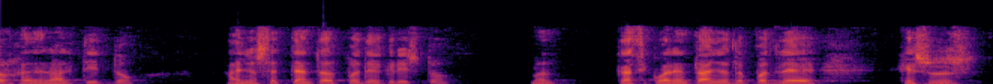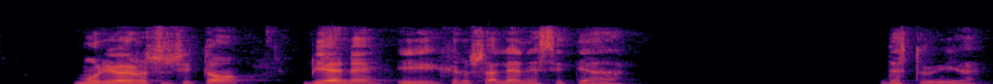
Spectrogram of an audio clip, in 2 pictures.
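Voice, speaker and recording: A man preaching a sermon as pastor, impassioned, with rhetorical questions to his listeners, surging to emphatic peaks and dropping low. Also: a bit bright, dull audio.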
